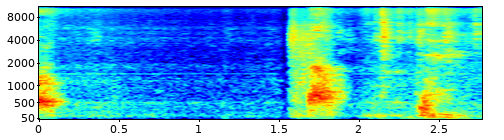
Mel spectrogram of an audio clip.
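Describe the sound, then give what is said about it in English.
A small pug dog named Olivia Benson barks: one sharp yap at the start, a pause of quiet, then a quick burst of several more barks in a row. “Sorry, yeah, no, that's Olivia Benson, the pug, my little dog.”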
